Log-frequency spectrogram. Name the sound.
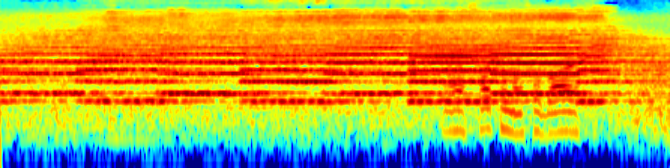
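fire engine siren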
